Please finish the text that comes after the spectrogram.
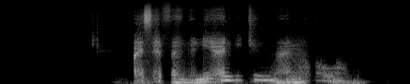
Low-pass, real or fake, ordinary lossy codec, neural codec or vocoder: none; fake; none; codec, 44.1 kHz, 0.9 kbps, DAC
